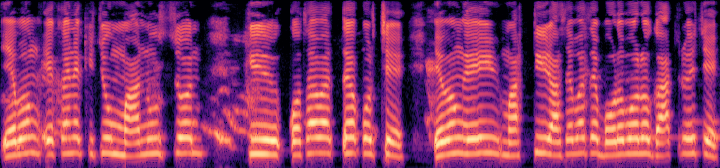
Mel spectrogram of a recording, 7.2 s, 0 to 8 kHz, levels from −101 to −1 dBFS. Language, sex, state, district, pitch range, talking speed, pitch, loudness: Bengali, male, West Bengal, Malda, 245-275 Hz, 125 wpm, 265 Hz, -14 LUFS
